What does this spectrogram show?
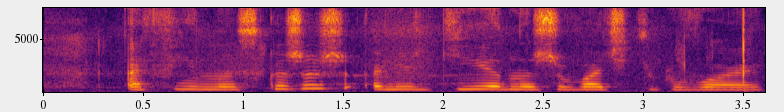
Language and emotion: Russian, neutral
